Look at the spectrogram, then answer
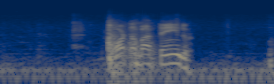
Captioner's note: door slamming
